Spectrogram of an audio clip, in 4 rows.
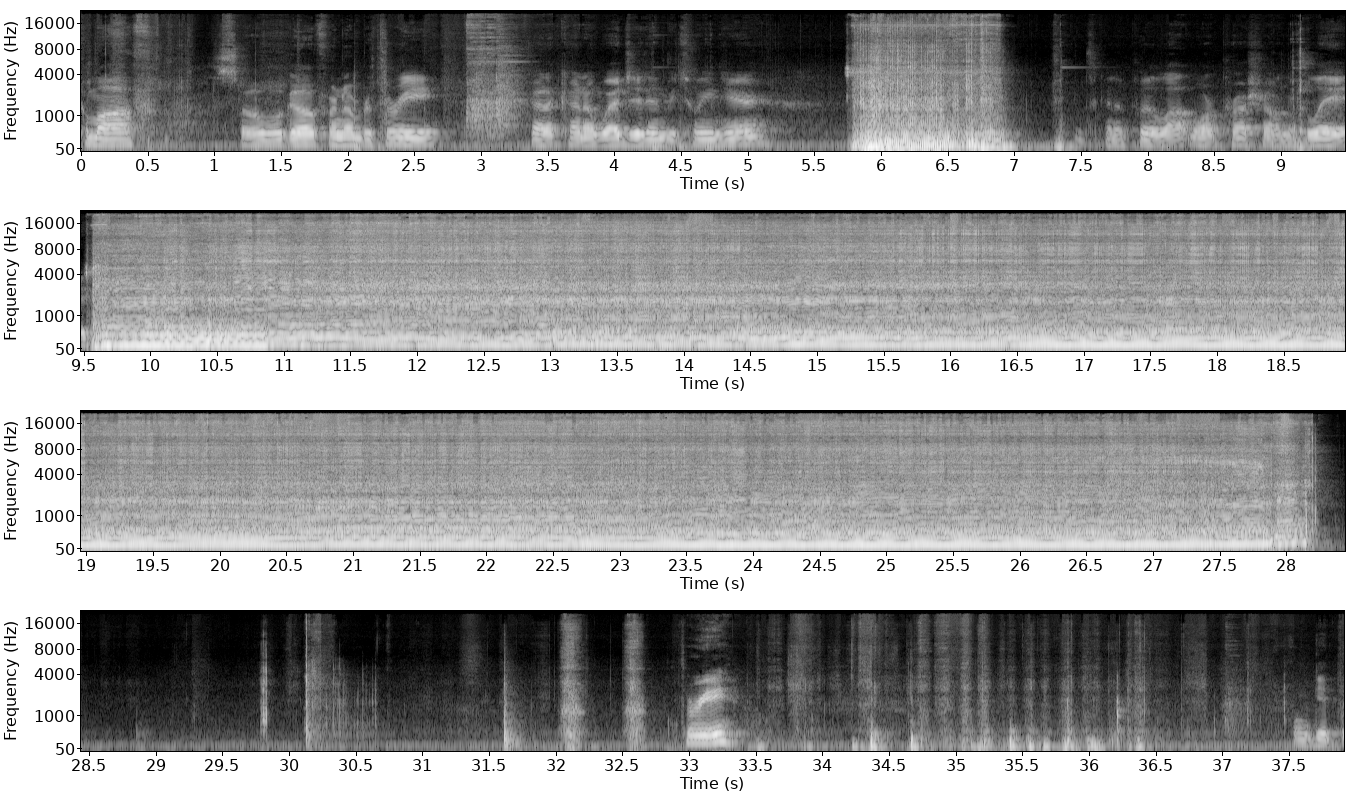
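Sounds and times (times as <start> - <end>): oscillating tool cutting metal: 5.8 - 7.0, 9.5 - 28.3.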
